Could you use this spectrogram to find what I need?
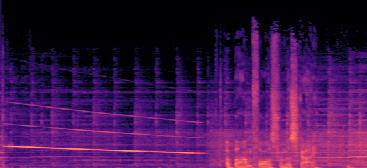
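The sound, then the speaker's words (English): A falling-bomb whistle from a video game hazard: one steady, clear tone slides slowly downward for about three seconds, then stops as a person starts talking. “A bomb falls from the sky.”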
